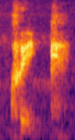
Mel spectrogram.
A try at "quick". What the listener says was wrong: ক বলবা না, খ বলবা। কুইক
